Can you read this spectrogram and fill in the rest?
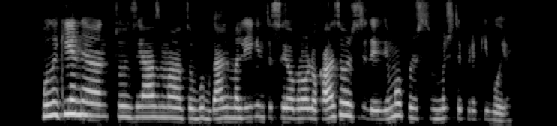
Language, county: Lithuanian, Marijampolė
